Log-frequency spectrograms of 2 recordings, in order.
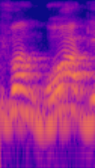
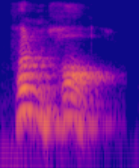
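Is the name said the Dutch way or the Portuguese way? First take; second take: Portuguese; Dutch. First: The name is said the Portuguese way. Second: The name is said the Dutch way. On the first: The speaker calls it wrong. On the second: The speaker calls it right.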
